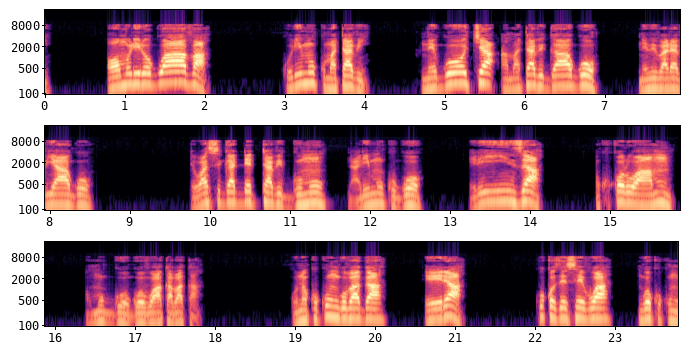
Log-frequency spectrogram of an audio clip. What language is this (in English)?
Ganda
